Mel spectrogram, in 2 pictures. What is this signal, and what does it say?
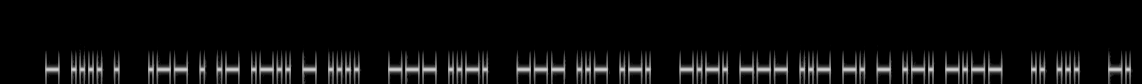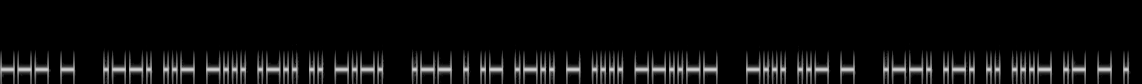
Morse code, heard as a keyed tone, about 28 wpm, 700 Hz. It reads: THE WEALTH OF OUR COUNTRY IS NOT PUBLIC WEALTH, BUT PRIVATE
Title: Sentences from Top 1200 Words 28wpm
